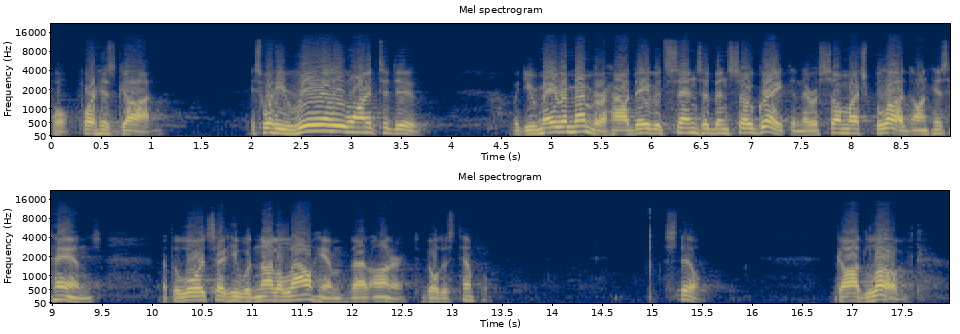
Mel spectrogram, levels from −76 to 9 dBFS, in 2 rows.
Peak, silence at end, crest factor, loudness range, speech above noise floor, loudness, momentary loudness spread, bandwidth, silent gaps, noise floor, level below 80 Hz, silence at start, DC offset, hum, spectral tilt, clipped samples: -2 dBFS; 0.3 s; 12 dB; 10 LU; 46 dB; -11 LUFS; 11 LU; 13.5 kHz; none; -57 dBFS; -54 dBFS; 0 s; under 0.1%; none; -6.5 dB/octave; under 0.1%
